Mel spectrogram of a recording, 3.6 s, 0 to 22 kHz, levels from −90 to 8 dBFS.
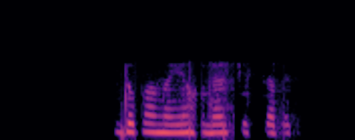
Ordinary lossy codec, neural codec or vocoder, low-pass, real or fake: AAC, 16 kbps; none; 3.6 kHz; real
